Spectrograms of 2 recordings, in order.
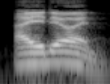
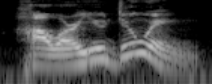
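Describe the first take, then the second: First: The word 'are' is dropped entirely. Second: The word 'are' is fully pronounced. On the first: This is how most Americans casually say hi. "we just say, Are is completely gone" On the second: This is the grammatically complete form. "most Americans never say"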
